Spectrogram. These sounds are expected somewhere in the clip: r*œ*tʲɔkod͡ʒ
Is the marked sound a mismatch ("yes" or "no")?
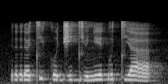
no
